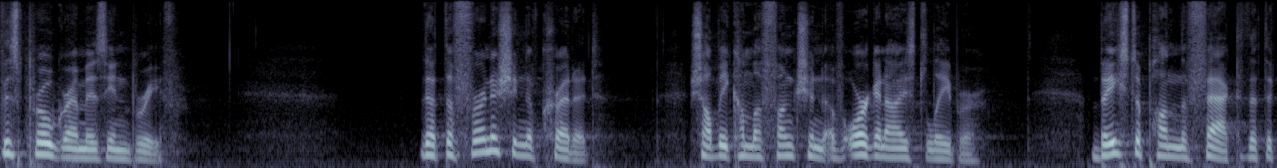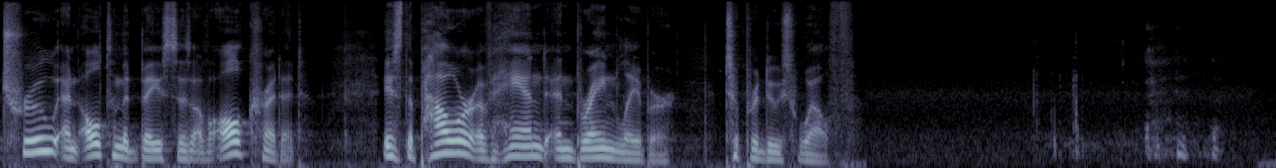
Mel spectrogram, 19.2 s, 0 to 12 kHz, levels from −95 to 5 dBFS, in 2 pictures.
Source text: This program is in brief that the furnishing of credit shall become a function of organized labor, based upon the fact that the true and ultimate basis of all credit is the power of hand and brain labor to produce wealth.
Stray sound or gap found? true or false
true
